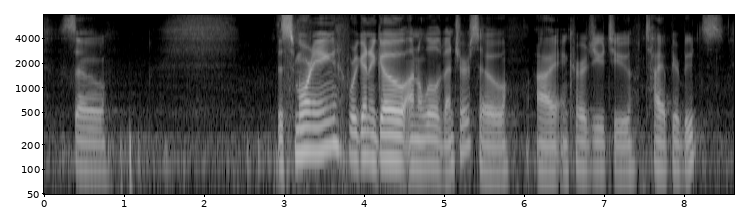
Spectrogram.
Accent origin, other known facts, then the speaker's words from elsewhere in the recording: Kansas, United States; I grew up in Kansas, which is statistically flatter than a pancake.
